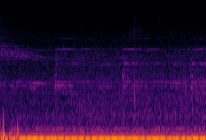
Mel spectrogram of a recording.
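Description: Steady low rumble of an approaching freight train's diesel locomotives, still out of sight down the line.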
